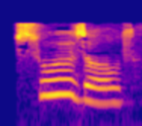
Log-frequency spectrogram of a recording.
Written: swoozled

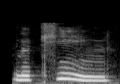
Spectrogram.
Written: McKean

